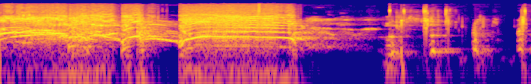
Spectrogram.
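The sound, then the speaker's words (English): A person screams loudly into the microphone: a long, high, wavering cry that dips and climbs in pitch, breaks briefly, then cuts off, followed by a few scattered clicks and knocks. “You screamed in my ears just then.”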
